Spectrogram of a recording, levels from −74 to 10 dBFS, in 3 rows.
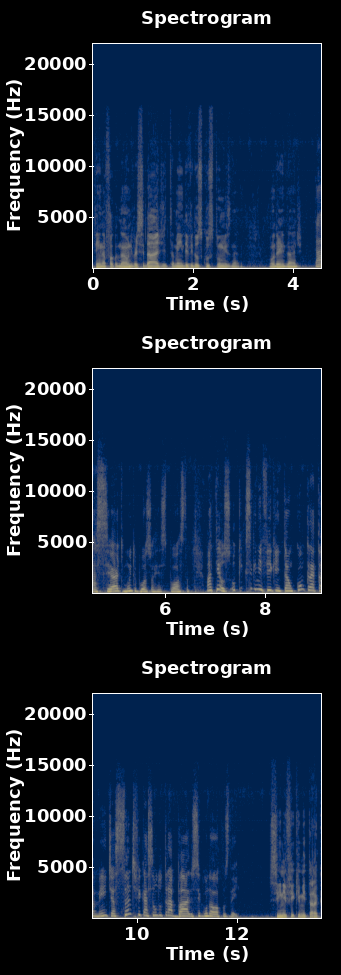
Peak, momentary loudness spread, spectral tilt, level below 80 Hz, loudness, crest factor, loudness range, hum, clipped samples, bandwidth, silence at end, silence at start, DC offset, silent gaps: -8 dBFS; 11 LU; -6.5 dB/octave; -44 dBFS; -22 LUFS; 14 dB; 2 LU; none; under 0.1%; 16 kHz; 0.05 s; 0 s; 3%; none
